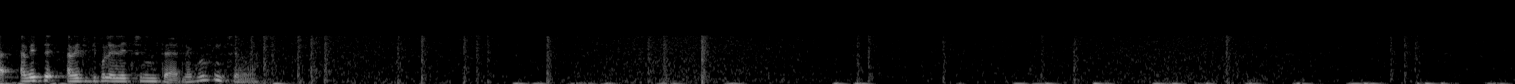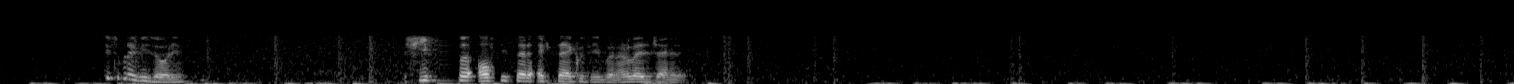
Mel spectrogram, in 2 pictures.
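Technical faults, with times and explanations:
Throughout: overdone noise removal. The pauses are near-silent and dotted by twinkling specks, because an over-aggressive noise reducer pulled bands near its noise estimate down or out. On a spectrogram the background is dark with isolated bright flecks, and the speech shows holes, all below the 4 kHz ceiling of the G.711 call path.
19.56 to 19.75 s: call audio freeze. For about 166 ms the last sound is stretched into a fading buzz or hiss rather than silence, and the speech then resumes where it stopped with nothing lost. The likely cause is packets held up until the jitter buffer emptied. The waveform shows a smooth decaying smear, and the spectrogram shows horizontal streaks repeating one frame.
21.60 to 23.33 s: jitter buffer speed-up. The speech runs at about 109% speed with unchanged pitch and sounds hurried, as the receiver cut roughly 150 ms of pitch-period slices to shrink excess buffering. 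The spectrogram shows harmonics at normal spacing but compressed syllable timing, and the waveform shows tiny splice points.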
